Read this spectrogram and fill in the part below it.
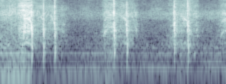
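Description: A toy gun fires sharp snapping shots outdoors.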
